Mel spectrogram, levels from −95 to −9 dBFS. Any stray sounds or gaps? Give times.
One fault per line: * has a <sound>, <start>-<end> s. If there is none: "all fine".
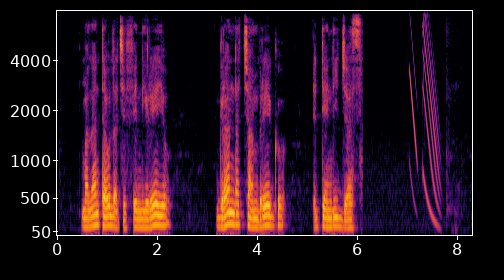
* has a chirp, 7.1-7.7 s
